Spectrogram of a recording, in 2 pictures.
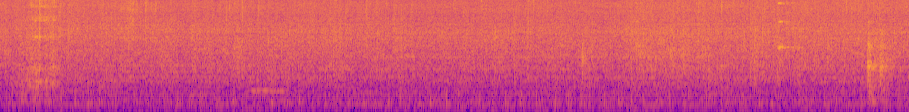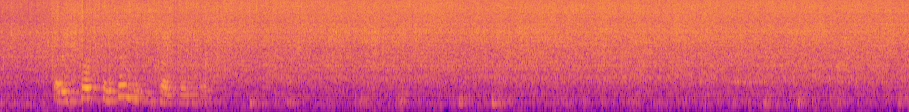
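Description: Diced tomatoes, onion and green chillies sizzling in hot oil in a nonstick frying pan, stirred with a slotted spatula that scrapes and clicks against the pan. The sizzle gets louder about ten seconds in.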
